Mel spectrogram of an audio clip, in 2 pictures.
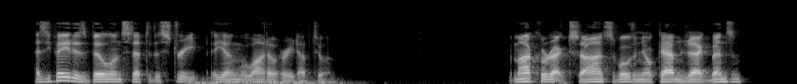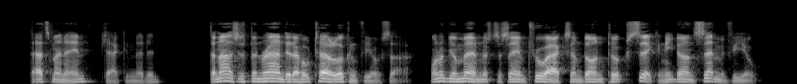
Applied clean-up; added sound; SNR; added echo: neural mask model DeepFilterNet 3.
